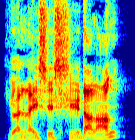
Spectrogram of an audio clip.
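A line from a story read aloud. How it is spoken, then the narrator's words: Laughing. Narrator (Chinese): 智深笑道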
